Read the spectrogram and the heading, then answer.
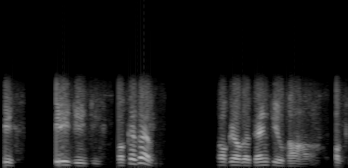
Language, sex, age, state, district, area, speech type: Sindhi, male, 60+, Maharashtra, Thane, rural, conversation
